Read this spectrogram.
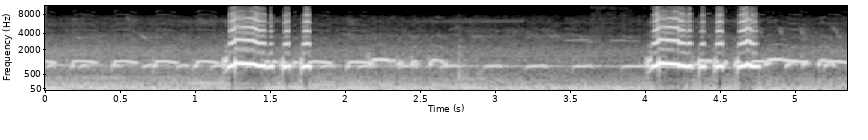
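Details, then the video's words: Silver zebra dove singing actively as a lure to stimulate other doves to sing: two loud, ringing cooing phrases of a rolled note followed by quick clipped notes, about three seconds apart, with softer dove coos filling the gaps. "Perkutut silver gacor SUARA PANCINGAN cocok buat merangsang BIRAHI BUNYI"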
